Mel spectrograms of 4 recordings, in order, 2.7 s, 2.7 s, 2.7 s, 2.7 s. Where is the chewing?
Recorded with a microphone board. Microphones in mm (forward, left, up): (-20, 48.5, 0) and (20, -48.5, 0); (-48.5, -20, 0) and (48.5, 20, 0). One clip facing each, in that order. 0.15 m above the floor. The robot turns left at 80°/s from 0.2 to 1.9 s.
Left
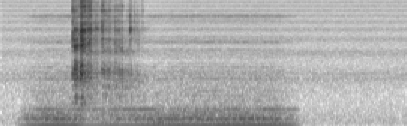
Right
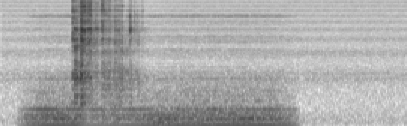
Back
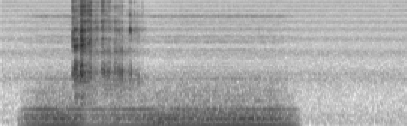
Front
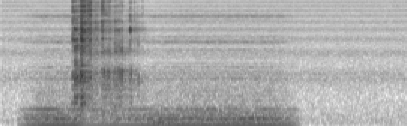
20° right, 0.6 m; by 1.0 s 60° right, 0.6 m.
